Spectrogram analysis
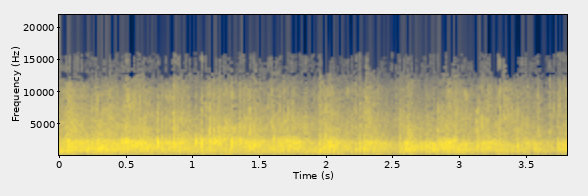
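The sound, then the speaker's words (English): An audience applauds a speaker for sharing, dense overlapping claps forming a bright, sustained wash of sound at fairly even loudness for a few seconds, with no voices over it. “Right, let's give Gerard a round of applause for sharing.”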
